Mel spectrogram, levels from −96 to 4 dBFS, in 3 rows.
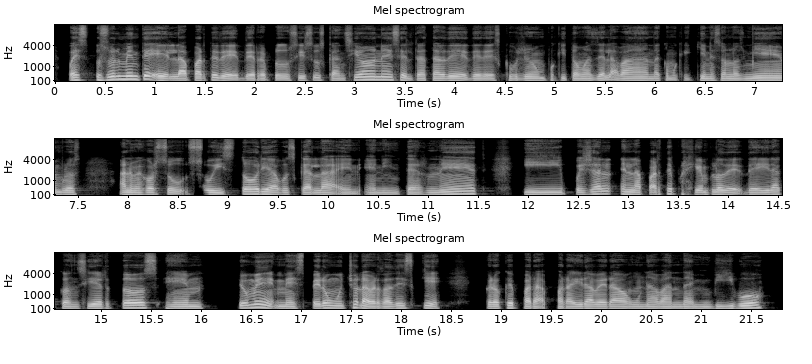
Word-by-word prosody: Pues, 150 -1 +1
usualmente, 195 -1 +3
eh, - - 0
la 120 -1 +3
parte 140 +4 +1
de 120 -5 +2
de 120 +1 0
reproducir 120 +3 -3
sus 150 +2 -6
canciones, 170 +9 +1
el 140 -7 0
tratar 125 +1 0
de 130 -3 +2
de 120 0 -1
descubrir 120 +2 -3
un 130 -1 -2
poquito 120 -1 -4
más 120 -1 -2
de 120 - +1
la 105 0 -1
banda, 125 +1 -1
como 110 -1 -8
que 115 0 -15
quiénes 125 -3 -4
son 125 -1 -2
los 115 -1 -2
miembros, 135 0 0 0.4
a 130 - +2
lo 130 - +3
mejor 125 0 +2
su 120 -3 -2
su 130 -1 -1
historia, 140 +5 +2
buscarla 125 -1 0
en 110 -1 -4
en 120 0 -4
internet 125 +9 -1 0.4
y, 130 -1 -1
pues, 130 -1 -3
ya 160 +3 +1
en 145 - +2
la 130 -1 +2
parte, 145 +6 -1
por 145 -4 -13
ejemplo, 135 +1 0
de 120 -4 0
de 125 -1 -1
ir 130 +2 +1
a 140 - -1
conciertos, 135 +6 +2
em, 125 -1 0 0.3
yo 155 - +2
me 180 -4 +2
me 130 -1 0
espero 130 +5 +1
mucho. 150 +4 -1
La - - +5
verdad 120 +3 +2
es 145 0 -2
que 145 -4 -2 0.4
creo 130 0 +3
que 155 -1 +2
para 125 -5 +1
para 120 -1 -2
ir 130 +2 +1
a 135 - +4
ver 130 0 +3
a 125 -1 +2
una 125 +1 -2
banda 120 0 -1
en 120 0 -3
vivo 140 +6 +1
130 Hz, 200 wpm, -22 LUFS, 120-145 Hz, 0.4 s, La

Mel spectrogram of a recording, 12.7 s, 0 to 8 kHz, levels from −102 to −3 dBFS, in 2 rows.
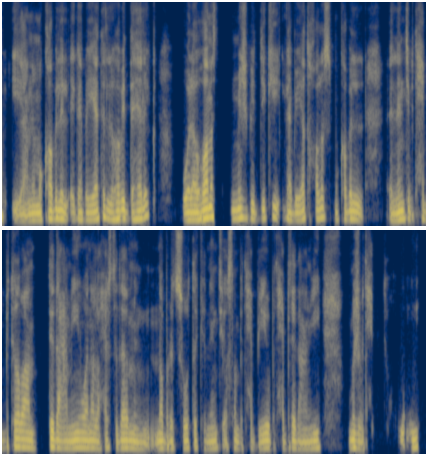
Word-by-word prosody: يعني 85 +1 -1
مُقابل 110 +5 +3
الإيجابيات 100 +2 0
اللي 110 -7 +2
هو 105 - +4
بيدّيها 105 -1 +2
لِك، 145 +7 -2 0.4
ولو 95 0 +5
هو 115 +4 +8
مثلًا 130 +1 +4 0.2
مش 115 +2 +2
بيدّيكِ 115 +3 -3
إيجابيات 110 -4 -1
خالص 125 +3 -1
مقابل 100 -1 0 0.4
إن 90 +2 +1
أنتِ 105 +3 +4
بتحبي 100 -2 -5
طبعًا 105 -4 +2 0.2
تدعّميه، 95 -2 +2
وأنا 100 -1 +2
لاحظت 95 +1 -3
ده 95 +1 +2
من 85 -4 -1
نبرة 90 0 0
صوتِك 95 +1 -1
إن 85 - -6
أنتِ 95 +2 -4
أصلًا 95 - -4
بتحبّيه 90 +3 -4
وبتحبّي 95 - -5
تدعميه 90 +1 -1 0.4
ومش 100 -1 +1
بتحبّي 85 -2 -7
تخونيه، 100 +1 -5
95 Hz, 165 wpm, -26 LUFS, 95-110 Hz, 0.4 s, هو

